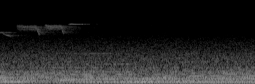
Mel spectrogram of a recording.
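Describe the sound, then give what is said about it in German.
A few thin, high bird calls chirp in quick succession during the first second, then fade, over a constant low roar of rough sea that continues throughout. “Keine Sorge, wenn du unsere fliegenden Freunde nicht auseinanderhalten kannst.”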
